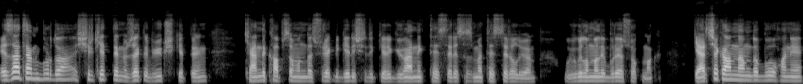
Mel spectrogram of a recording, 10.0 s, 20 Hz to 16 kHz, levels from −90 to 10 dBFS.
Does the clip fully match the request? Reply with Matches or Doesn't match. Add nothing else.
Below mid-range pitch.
Matches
